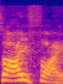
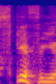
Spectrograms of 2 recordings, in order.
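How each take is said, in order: First: It is said with an s sound and long vowels. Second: It is said with a k sound and short vowels. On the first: The speaker calls it right. "it's sci-fi" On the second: The speaker calls it wrong. "it's not Skiffy"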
